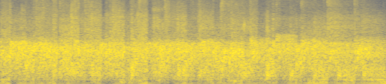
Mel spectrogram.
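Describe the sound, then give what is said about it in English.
Audience applause and clapping welcomes a host to the mic at a live event: a dense, steady wash of many hands that stays loud and even throughout. “So if you can please put your hand together and welcome to the mic, Cheryl Morgan.”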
